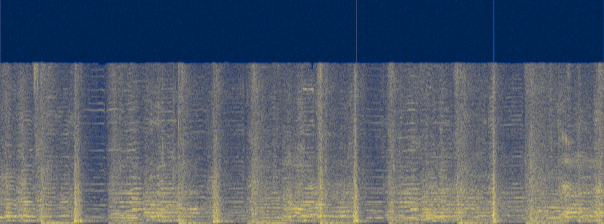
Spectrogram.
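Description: Uyghur folk dance music: melody instruments over a steady, repeating low drum beat.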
